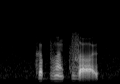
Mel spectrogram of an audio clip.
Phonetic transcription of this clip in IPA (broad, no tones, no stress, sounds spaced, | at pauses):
k ə b ðˤ ã kʷ zˤ ə̰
